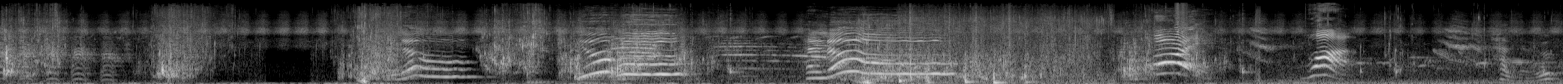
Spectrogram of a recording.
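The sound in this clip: Water splashes and sloshes in bursts as someone swims in a large dam, with voices speaking in between.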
